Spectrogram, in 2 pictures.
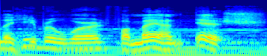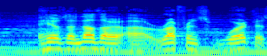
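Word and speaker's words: איש: Isha, comes from the Hebrew word for man, Ish.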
